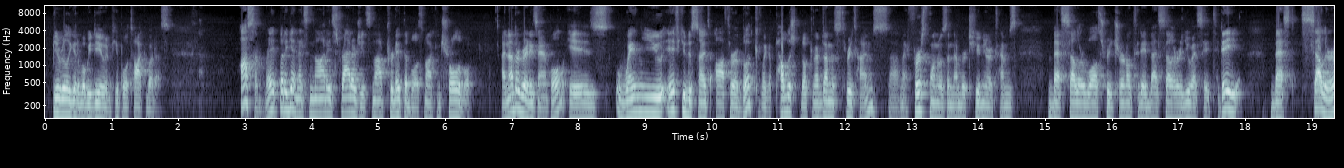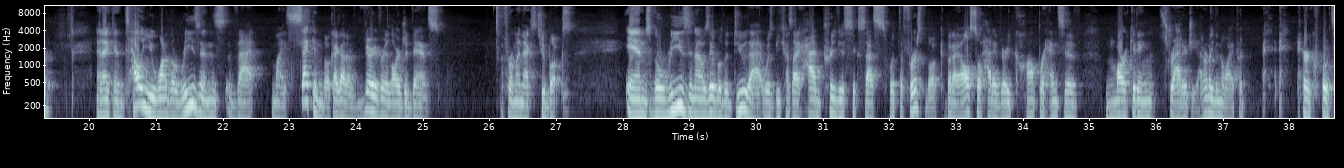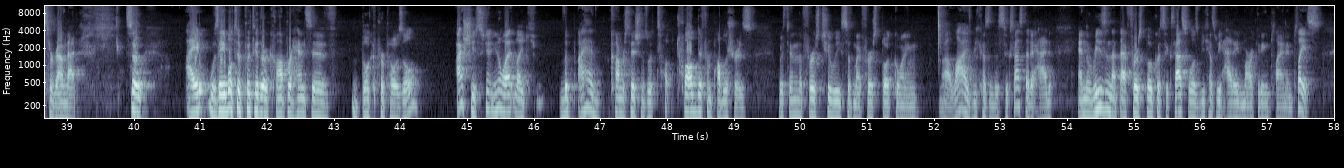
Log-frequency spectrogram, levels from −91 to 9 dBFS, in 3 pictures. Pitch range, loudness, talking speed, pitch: 115-140 Hz, -16 LUFS, 200 wpm, 125 Hz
